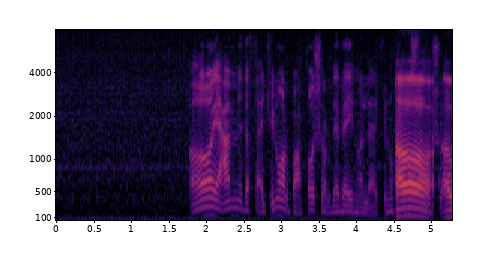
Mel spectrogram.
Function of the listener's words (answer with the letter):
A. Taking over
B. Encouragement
A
